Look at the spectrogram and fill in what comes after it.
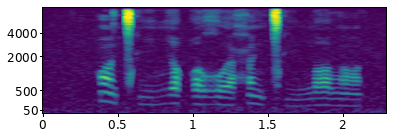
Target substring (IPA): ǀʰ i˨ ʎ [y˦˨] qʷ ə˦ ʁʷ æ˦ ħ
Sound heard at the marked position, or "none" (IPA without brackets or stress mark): i˦˨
